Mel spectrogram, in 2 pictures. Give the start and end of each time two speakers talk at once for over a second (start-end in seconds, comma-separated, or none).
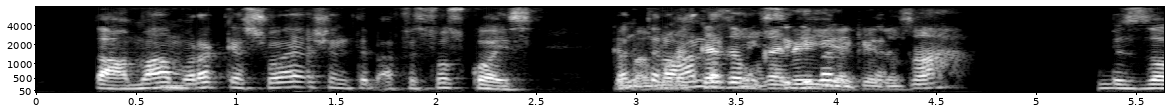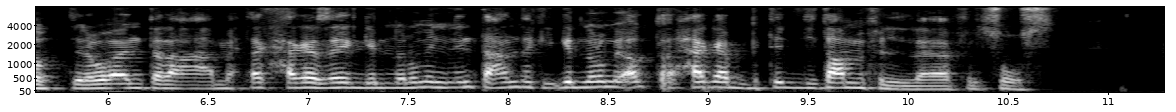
2.9-4.1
